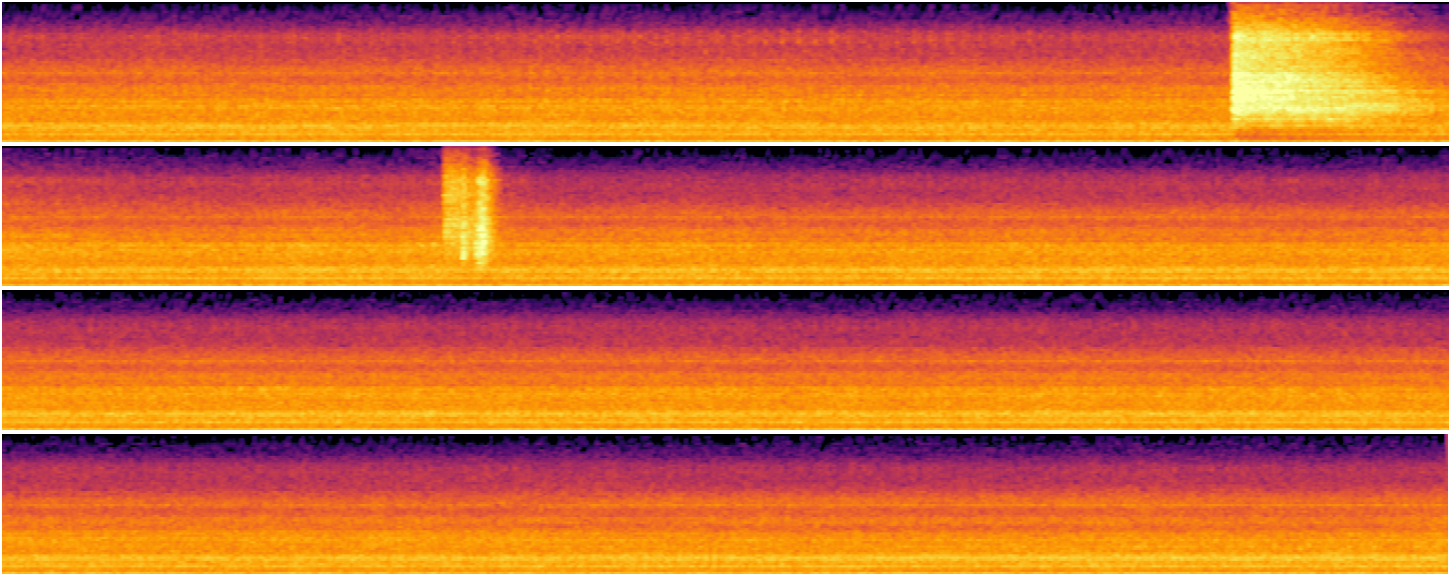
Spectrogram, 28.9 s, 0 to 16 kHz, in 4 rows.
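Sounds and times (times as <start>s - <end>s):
electric locomotive whirring hum: 0.0s - 28.9s
hiss of air: 6.2s - 7.6s, 9.4s - 9.8s.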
